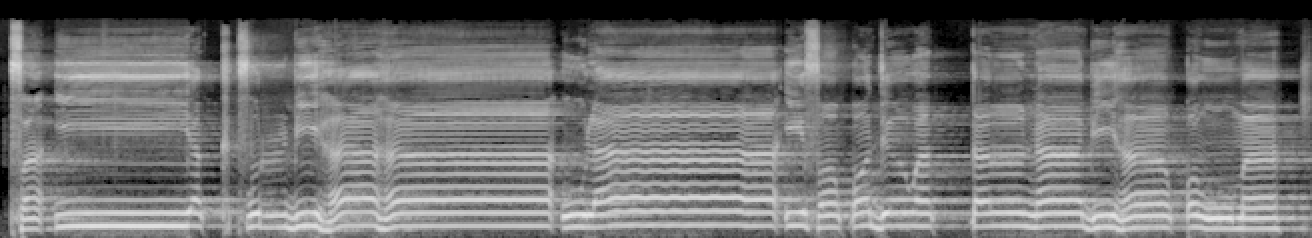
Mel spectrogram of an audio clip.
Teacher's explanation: maka siap masuk dengan mendengung masuk pada huruf ya dan mendengung selama 3 harokat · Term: idgham bi gunnah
